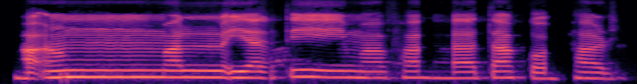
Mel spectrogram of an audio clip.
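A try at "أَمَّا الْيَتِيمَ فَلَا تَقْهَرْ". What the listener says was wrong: ফালা, এটা আলিফ মাদ্দা আছে, টান হবে তো? টান হবে তো?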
